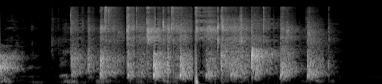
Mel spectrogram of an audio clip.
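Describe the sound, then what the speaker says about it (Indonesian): Classroom applause for a student group: a burst of many hands clapping in a dense, rapid patter that starts after a brief pause, runs steadily for about three seconds with a few sharper slaps, then stops abruptly into silence. "berarti kita kasih aplaus untuk kelompok 2"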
